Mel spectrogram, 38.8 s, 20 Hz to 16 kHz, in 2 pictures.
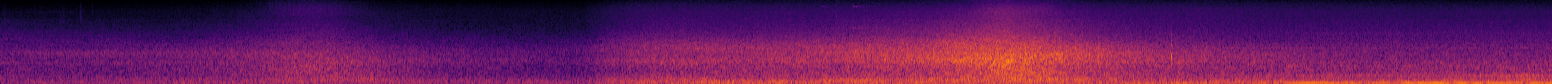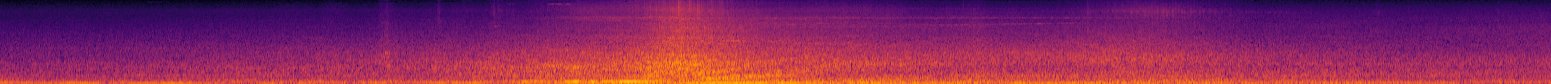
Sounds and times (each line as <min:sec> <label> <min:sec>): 0:23.9 Car passes Medium 0:36.3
